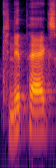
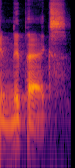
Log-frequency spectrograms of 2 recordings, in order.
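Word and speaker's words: Knipex: about three years ago and yes it's called Kinney pegs with a K but I guess it's okay to say new pegs it just sounds better at this company known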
